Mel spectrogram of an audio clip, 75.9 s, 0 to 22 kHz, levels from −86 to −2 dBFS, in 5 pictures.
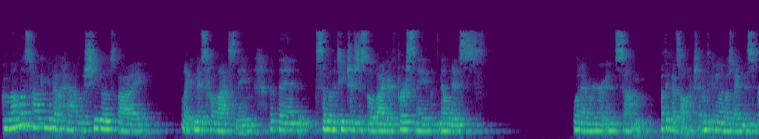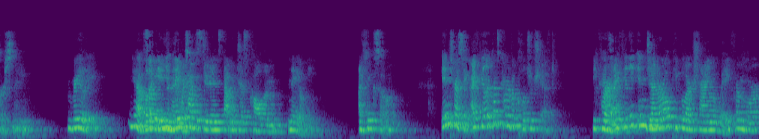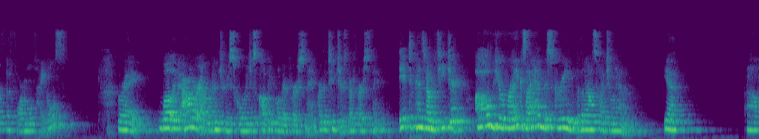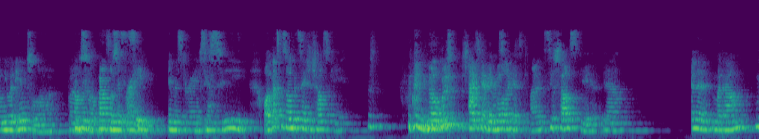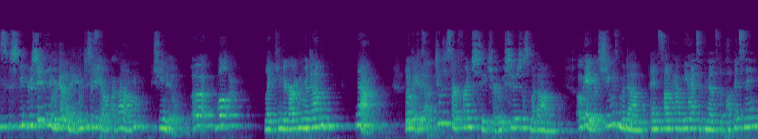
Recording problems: off-mic speech; far
room echo; slight; dies away in 0.7 s
garbled, watery; slightly; nothing above 9.5 kHz

